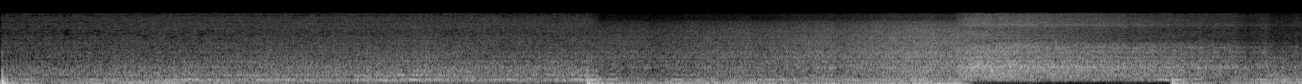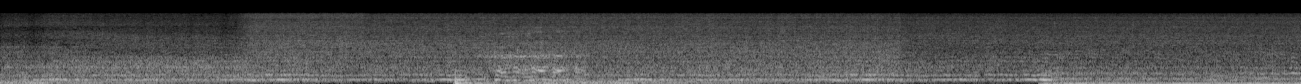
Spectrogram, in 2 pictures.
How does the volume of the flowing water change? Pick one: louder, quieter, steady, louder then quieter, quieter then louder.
louder then quieter.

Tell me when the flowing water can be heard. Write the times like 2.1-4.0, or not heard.
0.0-25.9.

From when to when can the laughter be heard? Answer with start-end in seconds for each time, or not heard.
17.8-18.9.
